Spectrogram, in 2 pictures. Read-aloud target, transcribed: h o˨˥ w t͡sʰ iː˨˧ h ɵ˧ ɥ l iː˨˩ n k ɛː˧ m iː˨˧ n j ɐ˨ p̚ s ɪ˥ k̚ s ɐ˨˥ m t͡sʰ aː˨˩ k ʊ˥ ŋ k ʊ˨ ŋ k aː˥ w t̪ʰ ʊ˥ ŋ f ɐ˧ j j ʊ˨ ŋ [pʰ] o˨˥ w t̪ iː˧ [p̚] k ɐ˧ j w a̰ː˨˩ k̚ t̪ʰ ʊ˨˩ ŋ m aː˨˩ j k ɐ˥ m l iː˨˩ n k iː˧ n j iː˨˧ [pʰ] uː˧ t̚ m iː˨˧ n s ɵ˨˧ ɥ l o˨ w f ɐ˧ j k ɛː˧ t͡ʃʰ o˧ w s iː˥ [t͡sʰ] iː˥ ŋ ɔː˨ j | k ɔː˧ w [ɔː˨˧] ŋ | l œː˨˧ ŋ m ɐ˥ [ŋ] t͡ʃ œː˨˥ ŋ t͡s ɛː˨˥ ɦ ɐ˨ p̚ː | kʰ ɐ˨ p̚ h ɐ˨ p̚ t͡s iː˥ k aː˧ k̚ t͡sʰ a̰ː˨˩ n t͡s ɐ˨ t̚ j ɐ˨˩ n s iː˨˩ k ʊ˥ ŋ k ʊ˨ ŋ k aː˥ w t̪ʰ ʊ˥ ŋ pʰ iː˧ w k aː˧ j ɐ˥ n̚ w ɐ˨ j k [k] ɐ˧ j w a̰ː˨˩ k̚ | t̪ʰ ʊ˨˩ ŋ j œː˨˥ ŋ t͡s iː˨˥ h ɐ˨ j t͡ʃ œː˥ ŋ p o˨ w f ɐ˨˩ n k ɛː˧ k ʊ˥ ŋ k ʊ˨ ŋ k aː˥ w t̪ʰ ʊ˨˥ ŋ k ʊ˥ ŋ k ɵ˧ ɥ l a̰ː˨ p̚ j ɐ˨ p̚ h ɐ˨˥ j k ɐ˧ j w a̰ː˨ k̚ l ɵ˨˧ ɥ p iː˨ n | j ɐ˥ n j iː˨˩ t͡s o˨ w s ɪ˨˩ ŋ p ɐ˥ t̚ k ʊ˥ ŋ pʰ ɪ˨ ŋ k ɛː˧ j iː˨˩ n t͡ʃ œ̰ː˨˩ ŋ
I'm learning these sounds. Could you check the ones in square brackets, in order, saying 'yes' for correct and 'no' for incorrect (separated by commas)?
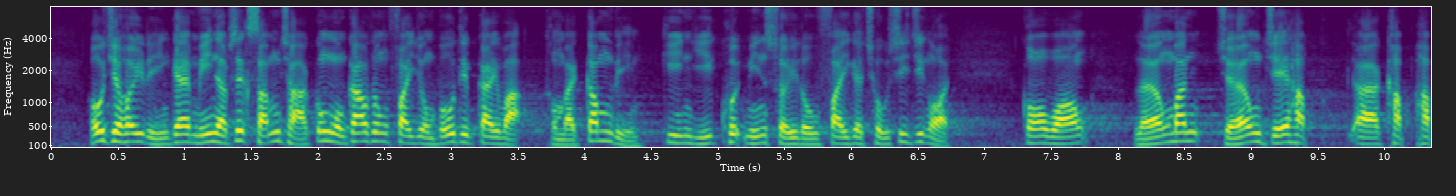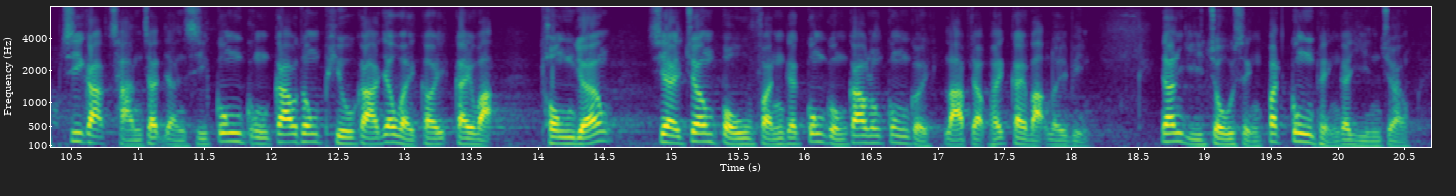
no, yes, no, no, yes, no, yes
